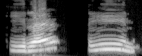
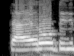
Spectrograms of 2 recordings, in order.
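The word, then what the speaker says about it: keratin: तो alpha किरेटीन, alpha किरेटीन, कैरोटीन नहीं, किरेटीन है, ध्यान रखना।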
